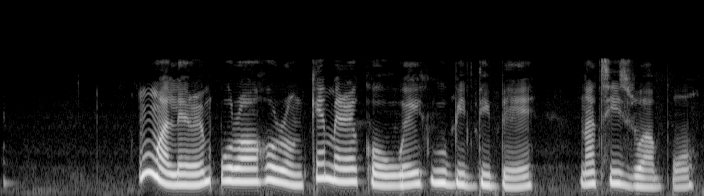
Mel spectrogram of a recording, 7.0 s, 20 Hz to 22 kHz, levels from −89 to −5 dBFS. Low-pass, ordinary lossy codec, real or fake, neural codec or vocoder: 7.2 kHz; none; fake; codec, 16 kHz, 16 kbps, FunCodec, trained on Chinese and English, 50 frames a second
